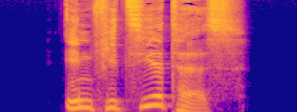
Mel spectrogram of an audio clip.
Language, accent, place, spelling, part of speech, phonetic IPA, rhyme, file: German, Germany, Berlin, infiziertes, adjective, [ɪnfiˈt͡siːɐ̯təs], -iːɐ̯təs, De-infiziertes.ogg
- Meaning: strong/mixed nominative/accusative neuter singular of infiziert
